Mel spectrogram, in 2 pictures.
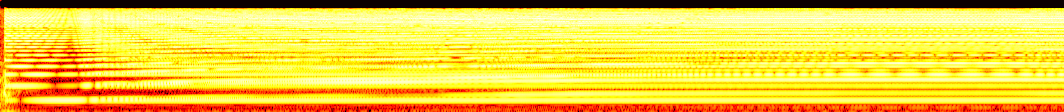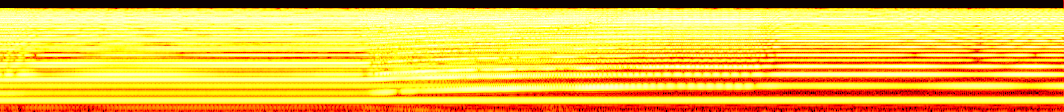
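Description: Moog Rogue analog synthesizer holding one note on both oscillators while the second oscillator's pitch is turned slowly upward, its tone sliding against the steady first one. About seven seconds in it glides up to settle an octave above, and the two then sound together steadily.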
